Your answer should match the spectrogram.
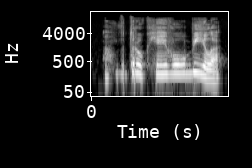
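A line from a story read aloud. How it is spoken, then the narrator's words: Sobbing. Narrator (Russian): Женька всхлипнула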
